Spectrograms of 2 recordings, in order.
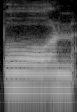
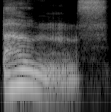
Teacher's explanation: one starts with the very small mouth one starts with quite a tall mouth and gets smaller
